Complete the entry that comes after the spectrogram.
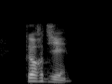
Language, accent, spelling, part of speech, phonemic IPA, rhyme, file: French, France, cordier, noun, /kɔʁ.dje/, -e, LL-Q150 (fra)-cordier.wav
- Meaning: 1. tailpiece 2. ropemaker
